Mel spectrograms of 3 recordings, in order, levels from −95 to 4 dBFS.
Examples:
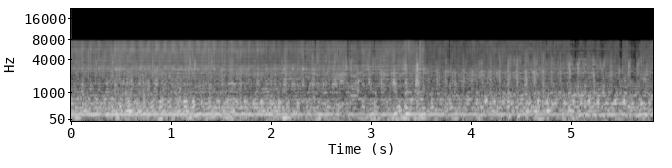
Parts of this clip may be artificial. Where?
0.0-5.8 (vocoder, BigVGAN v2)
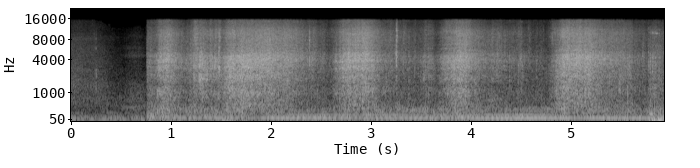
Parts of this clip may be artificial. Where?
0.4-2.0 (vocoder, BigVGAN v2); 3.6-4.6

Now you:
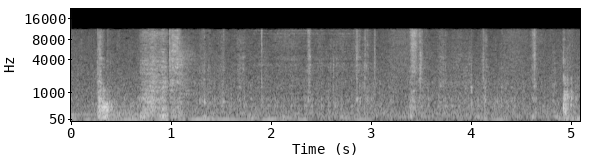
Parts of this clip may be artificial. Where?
1.8-2.9 (vocoder, BigVGAN v2)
